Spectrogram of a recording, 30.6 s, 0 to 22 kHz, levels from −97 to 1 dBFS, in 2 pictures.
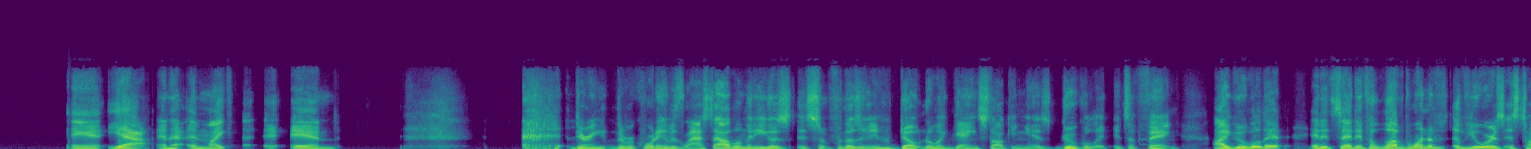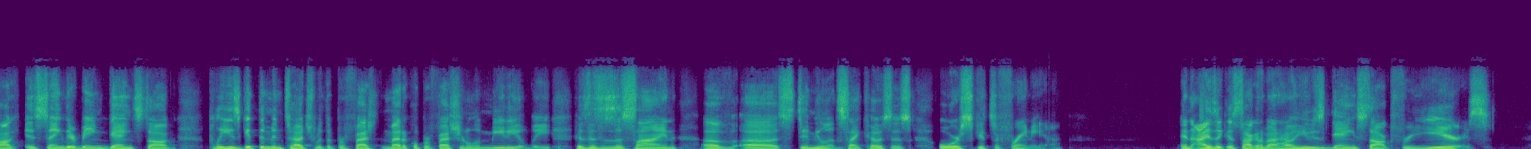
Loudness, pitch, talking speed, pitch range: -23 LUFS, 150 Hz, 170 wpm, 130-165 Hz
